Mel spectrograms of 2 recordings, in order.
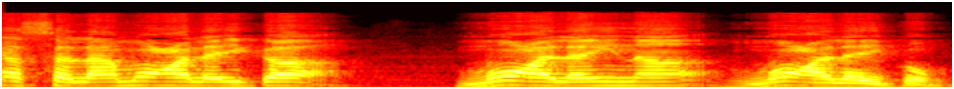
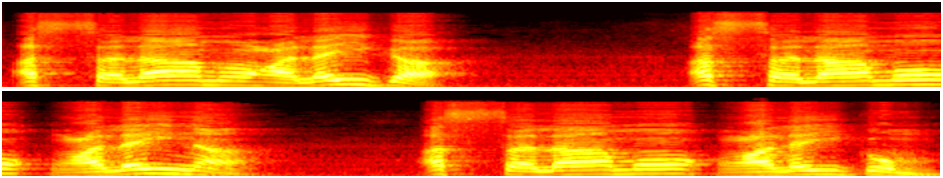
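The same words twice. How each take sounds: First: مو علیکم with میم and عین merged into مو; wrong joined sound. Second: السلام علیکم very slowly, a small pause between میم and عین; slight gap. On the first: Retold or imitated. Teacher imitating people who merge the letters. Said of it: "مثلا لوگ کہتے ہیں". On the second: Shown as a demonstration. Teacher showing the correct separated pronunciation. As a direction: leave a brief break before علیکم. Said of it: "اس میں gap دیں".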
